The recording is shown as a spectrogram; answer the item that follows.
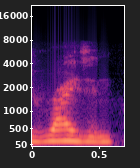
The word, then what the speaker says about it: Ryzen: and they're actually officially confirmed the name as ryzen and it's can you spell that R yzen okay all right now they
